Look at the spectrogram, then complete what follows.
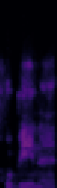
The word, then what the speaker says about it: Kwabena: background about me uh my name is pronounced kubina it's kubina i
